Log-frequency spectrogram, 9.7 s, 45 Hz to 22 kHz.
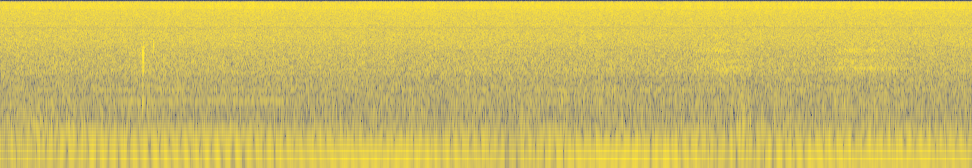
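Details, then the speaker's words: HP x360 laptop after repair: a hair had stopped the cooling fan spinning and caused a BIOS fan error at startup. Now a soft, steady, free whirring hum with no ticking or scraping; normal fan operation. "okay I can't even show the desktop on this thing because there's so much stuff on there that I really wouldn't advise putting on a laptop but you may be able to hear the fan is working"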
